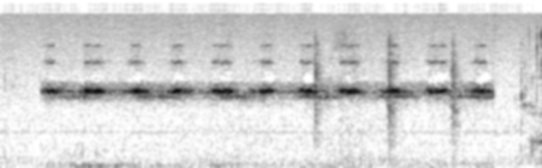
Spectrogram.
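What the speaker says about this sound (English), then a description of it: "I'm putting crickets in." Crickets chirp in a steady, evenly spaced pulsing trill, one insect clear and close against a soft noisy background, with no talking.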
